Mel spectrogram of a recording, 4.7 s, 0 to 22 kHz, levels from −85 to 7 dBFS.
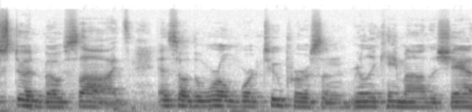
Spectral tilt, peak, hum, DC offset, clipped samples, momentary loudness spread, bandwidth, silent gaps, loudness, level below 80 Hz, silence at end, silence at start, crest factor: -5 dB/octave; -8 dBFS; none; under 0.1%; under 0.1%; 5 LU; 17 kHz; none; -25 LUFS; -48 dBFS; 0 s; 0 s; 16 dB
